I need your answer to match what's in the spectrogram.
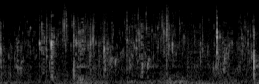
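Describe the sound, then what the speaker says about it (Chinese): Cooled rock sugar water trickles and dribbles onto marinating pork slices in a kitchen, a soft, close, uneven pour with small liquid splashes. "再加入凉透的冰糖水"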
